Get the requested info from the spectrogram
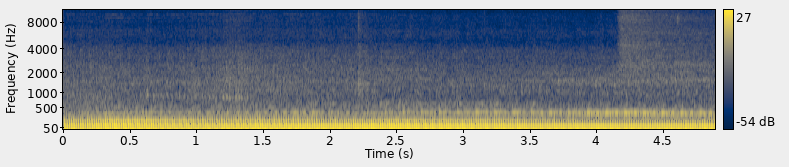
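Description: A modified sports car's engine idling with a steady low rumble. A hissing rush comes in suddenly just before the end.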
